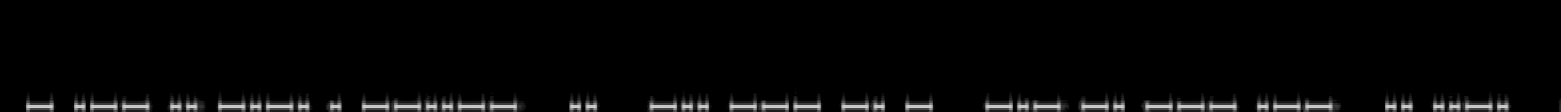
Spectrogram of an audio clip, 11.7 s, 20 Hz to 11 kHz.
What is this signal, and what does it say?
Morse code, heard as a keyed tone, about 20 wpm, 600 Hz. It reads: TWICE, I DONT KNOW IF
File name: cw-books / winnie-the-pooh / winnie-20wpm-page-0066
